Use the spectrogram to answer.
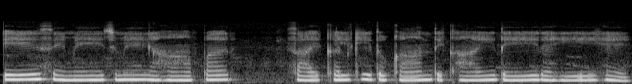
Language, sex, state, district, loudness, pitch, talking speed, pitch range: Hindi, female, Rajasthan, Jaipur, -15 LUFS, 205 Hz, 115 wpm, 200-215 Hz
